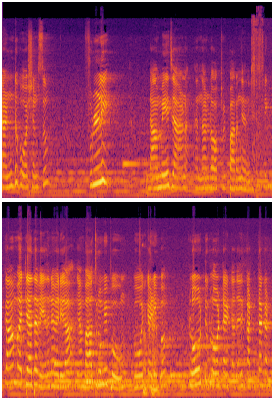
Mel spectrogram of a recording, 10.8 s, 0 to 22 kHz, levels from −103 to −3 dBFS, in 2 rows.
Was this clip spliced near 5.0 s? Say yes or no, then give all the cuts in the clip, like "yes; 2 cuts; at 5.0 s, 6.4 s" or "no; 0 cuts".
yes; 1 cut; at 5.0 s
